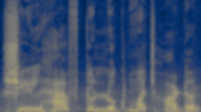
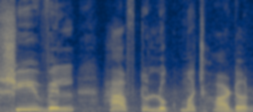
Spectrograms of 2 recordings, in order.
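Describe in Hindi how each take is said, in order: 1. दोनों शब्द मिलकर एक ही syllable बन जाते हैं, she'll. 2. दोनों शब्द अलग-अलग बोले जाते हैं, she will. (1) "you have to pronounce it like this" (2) "It is the short form of"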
